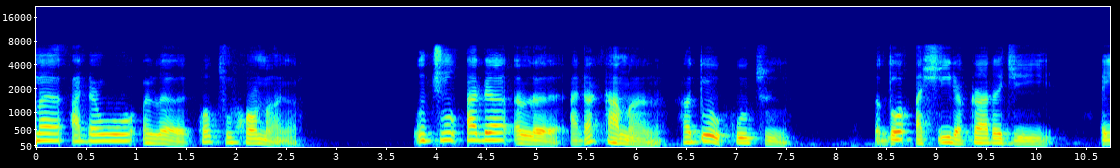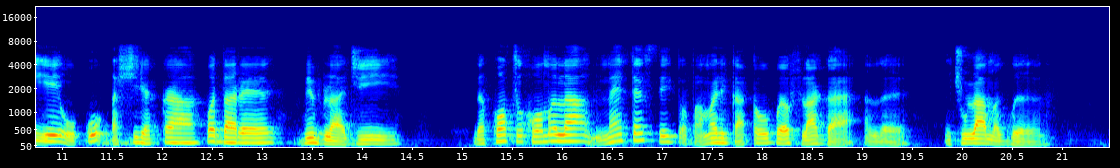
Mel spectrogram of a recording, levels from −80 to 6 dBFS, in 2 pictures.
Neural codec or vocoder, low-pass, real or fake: codec, 16 kHz, 1 kbps, FunCodec, trained on Chinese and English, 50 frames a second; 7.2 kHz; fake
